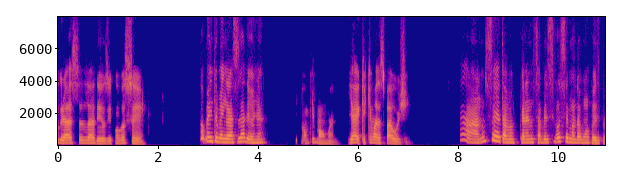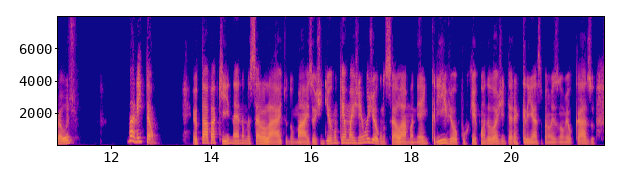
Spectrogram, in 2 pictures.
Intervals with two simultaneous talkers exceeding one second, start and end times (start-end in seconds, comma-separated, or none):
none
